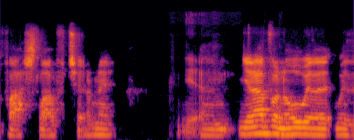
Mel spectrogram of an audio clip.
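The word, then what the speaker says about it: Václav Černý: name um yeah is it's it's Cherney I believe I believe it's vast churny yeah you have know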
